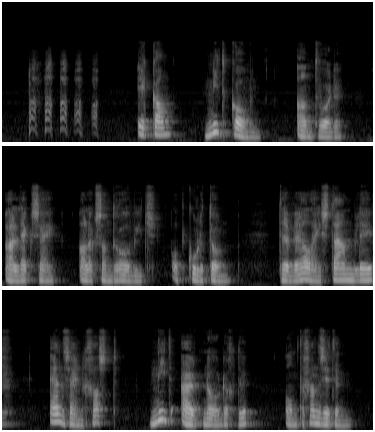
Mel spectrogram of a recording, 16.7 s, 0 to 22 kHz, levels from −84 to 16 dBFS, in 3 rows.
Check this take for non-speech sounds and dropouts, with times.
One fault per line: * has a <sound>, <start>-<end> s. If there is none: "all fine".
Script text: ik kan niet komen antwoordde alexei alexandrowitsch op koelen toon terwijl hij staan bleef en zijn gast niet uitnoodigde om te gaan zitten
* has a laugh, 0.4-1.5 s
